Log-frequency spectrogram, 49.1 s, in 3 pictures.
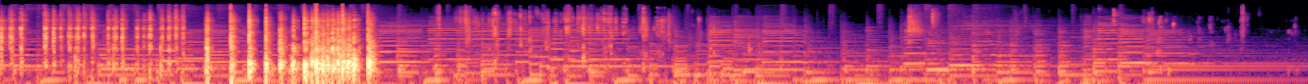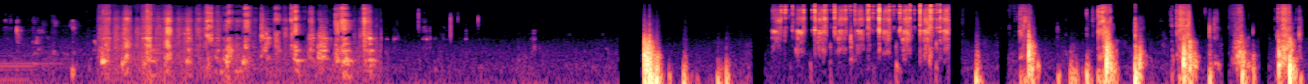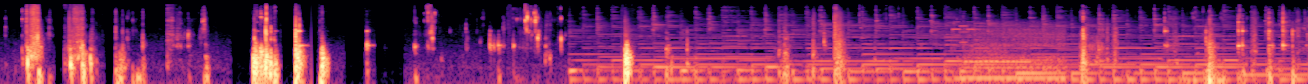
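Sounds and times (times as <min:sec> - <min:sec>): potatoes cut on wooden board: 0:00.0 - 0:04.8, 0:05.4 - 0:08.6, 0:17.6 - 0:21.2
crisp crackling: 0:05.6 - 0:08.5.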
